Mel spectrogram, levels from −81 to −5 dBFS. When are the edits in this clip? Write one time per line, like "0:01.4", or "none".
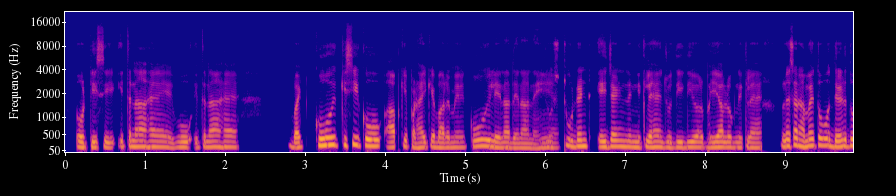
0:06.2
0:08.8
